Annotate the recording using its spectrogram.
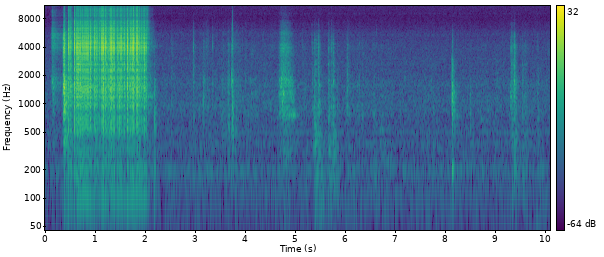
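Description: MIG welder laying a tack weld on the steel tailgate, a loud crackling arc lasting about two seconds with a low mains hum under it, stopping abruptly. A few light clicks and knocks of the torch and gloves being handled follow.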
